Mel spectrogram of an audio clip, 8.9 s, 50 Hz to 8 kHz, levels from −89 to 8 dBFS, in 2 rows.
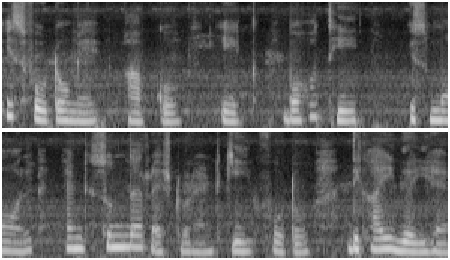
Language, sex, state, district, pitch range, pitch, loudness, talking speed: Hindi, female, Rajasthan, Bikaner, 165-200 Hz, 175 Hz, -21 LUFS, 110 wpm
